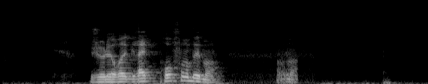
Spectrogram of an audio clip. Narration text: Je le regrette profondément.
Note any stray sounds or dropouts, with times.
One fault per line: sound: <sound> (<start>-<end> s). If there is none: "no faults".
sound: laugh (2.8-3.0 s)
